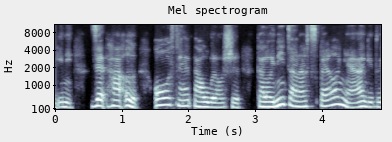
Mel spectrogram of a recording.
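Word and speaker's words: 老师: Lao shi. Makanya kemarin ada yang misalnya pas open mic dia bacanya lao si. Saya langsung koreksi lao shi.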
